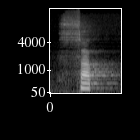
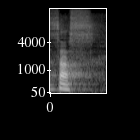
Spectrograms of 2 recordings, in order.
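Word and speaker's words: 삿: Nah, ketika ada konsonan akhir siet ditambahkan, berarti kata ini bunyinya sat. Tuh ya, sat, bukan sas, tapi sat.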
